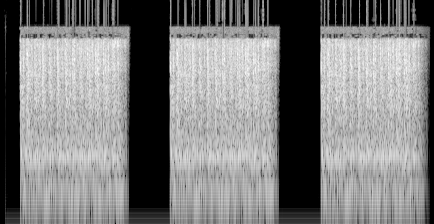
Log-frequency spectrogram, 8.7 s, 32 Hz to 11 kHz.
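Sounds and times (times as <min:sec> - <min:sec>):
pounding on a door: 0:00.4 - 0:02.6, 0:03.4 - 0:05.6, 0:06.4 - 0:08.6.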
